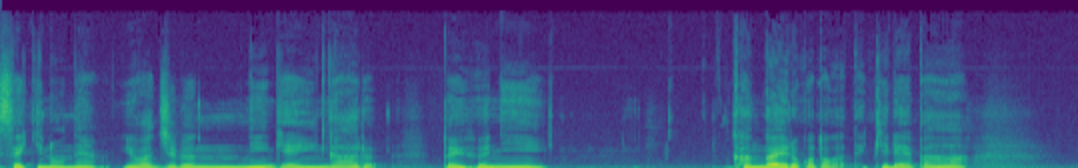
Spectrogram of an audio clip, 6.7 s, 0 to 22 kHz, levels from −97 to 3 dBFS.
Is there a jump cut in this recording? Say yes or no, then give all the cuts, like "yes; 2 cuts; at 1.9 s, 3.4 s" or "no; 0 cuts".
no; 0 cuts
